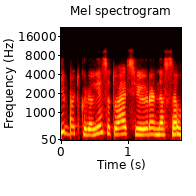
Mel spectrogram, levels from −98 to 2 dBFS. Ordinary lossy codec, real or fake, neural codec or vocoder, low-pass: Opus, 24 kbps; fake; codec, 16 kHz, 1 kbps, X-Codec, HuBERT features, trained on general audio; 7.2 kHz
